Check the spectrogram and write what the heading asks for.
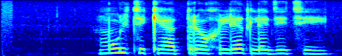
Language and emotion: Russian, neutral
